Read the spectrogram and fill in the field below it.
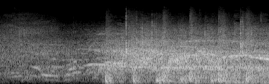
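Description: A crowd cheers loudly in an echoing rink.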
